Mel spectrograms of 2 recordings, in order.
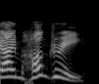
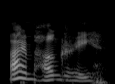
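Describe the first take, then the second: First: It is yelled very loudly. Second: It is said at a normal volume.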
